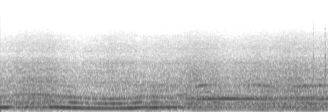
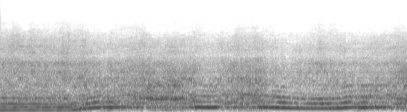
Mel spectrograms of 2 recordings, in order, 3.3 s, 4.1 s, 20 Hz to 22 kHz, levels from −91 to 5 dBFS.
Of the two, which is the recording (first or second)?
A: first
